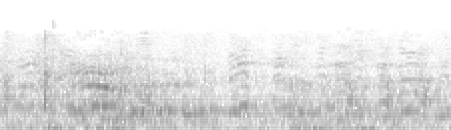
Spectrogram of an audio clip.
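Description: Audience laughing and chattering, the laughter tailing off.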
